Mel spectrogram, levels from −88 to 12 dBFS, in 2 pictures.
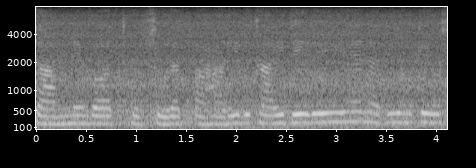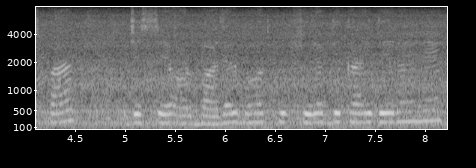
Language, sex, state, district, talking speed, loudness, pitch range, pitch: Hindi, female, Bihar, Jamui, 160 wpm, -14 LUFS, 190-220 Hz, 215 Hz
